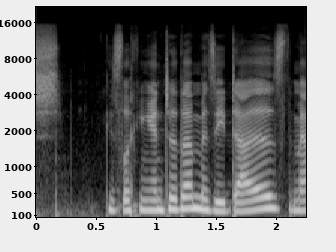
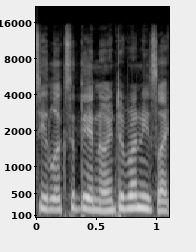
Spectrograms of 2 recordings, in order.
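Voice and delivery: ordinary talk, nothing marked

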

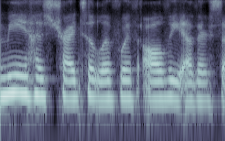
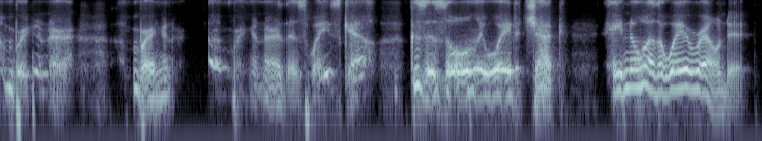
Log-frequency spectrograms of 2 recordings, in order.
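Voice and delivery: high, swooping, lively, animated put-on voice; 8 semitones higher than usual. Doing an impersonation of Chris bringing a weigh scale: Chris impersonation. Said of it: "do your Chris impersonation".

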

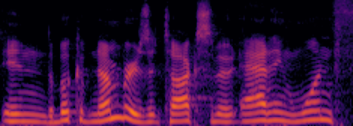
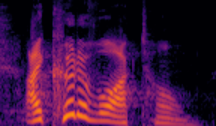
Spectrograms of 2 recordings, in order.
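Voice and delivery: usual speaking voice

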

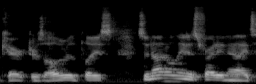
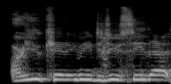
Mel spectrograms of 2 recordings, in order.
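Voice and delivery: put-on very high, yelling sideline coach voice; 3 dB louder than usual. Discussing a movie, the speaker imitates how Billy Bob yelled as the coach. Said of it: "He yelled like".

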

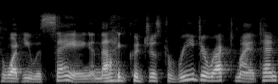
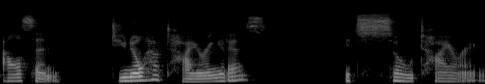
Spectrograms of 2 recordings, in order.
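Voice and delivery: play-acted deep pain, weary, pained, despairing tone; 13 dB quieter than usual. Speaker retelling what he said to her, retelling his tone of deep pain. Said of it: "with this tone that it was he was in deep pain".

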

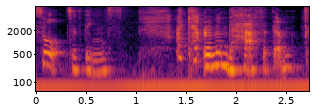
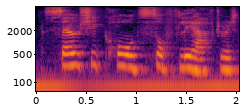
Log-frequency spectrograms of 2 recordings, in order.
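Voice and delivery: ordinary delivery

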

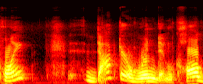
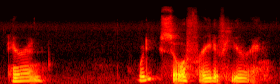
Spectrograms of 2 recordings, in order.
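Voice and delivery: very quiet, soft, gentle and tender; 18 dB quieter than usual. Retelling how his doctor asked him a question, retelling a gentle, tender question. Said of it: "said so gently and tenderly".

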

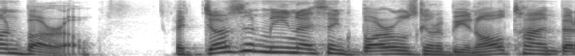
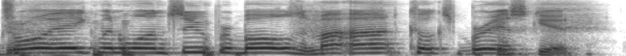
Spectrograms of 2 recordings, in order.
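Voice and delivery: put-on, pitched-up Texan accent, a little Southern; 7 semitones higher than usual. Doing a texan accent after being asked about one, texan accent. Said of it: "I'm doing a Texan accent".

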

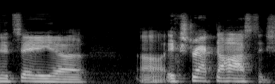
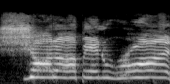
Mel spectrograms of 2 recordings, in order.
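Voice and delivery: mock, very slow, loud, spaced-out, drawn-out yelling; 14 semitones higher, 6 dB louder than usual. Retelling a game moment, telling a teammate to hurry: retelling a yell.

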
